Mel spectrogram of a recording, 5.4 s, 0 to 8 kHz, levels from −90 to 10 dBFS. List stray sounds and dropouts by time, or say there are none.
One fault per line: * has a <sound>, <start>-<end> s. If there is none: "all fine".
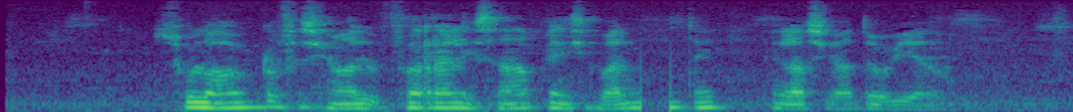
* has a dropout, 3.2-3.3 s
